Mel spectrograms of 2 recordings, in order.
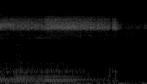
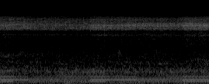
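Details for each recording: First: Old Sony music system with added USB/Bluetooth/FM module fed at 10 V: steady low buzz with hiss cuts out abruptly once an earth wire is connected, leaving amplifier quiet and clean; hum fully gone. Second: Old Sony music system with added USB/Bluetooth/FM module fed at 10 V: low steady mains buzz with faint hiss, no music, before adding an earth wire; ground-loop hum, cured by grounding the module.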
